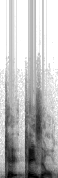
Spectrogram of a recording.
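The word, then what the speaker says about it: Kesil: for orion is queso casill it's it's pronounced with a z k-e-s-i-l casil which means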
